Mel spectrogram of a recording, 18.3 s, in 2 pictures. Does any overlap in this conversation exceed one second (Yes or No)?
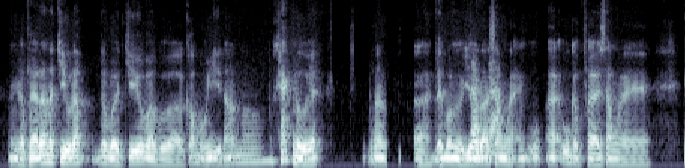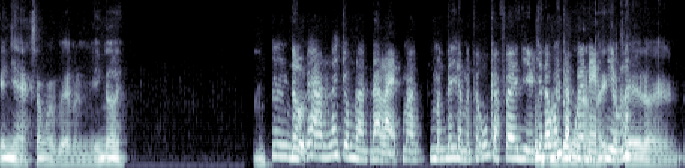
Yes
